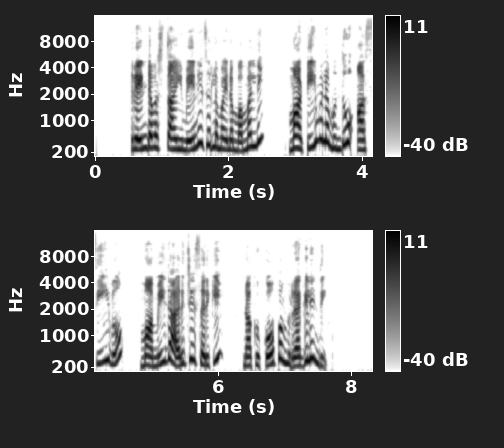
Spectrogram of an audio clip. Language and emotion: Telugu, angry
